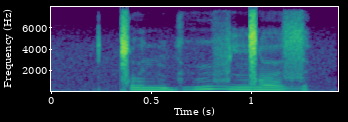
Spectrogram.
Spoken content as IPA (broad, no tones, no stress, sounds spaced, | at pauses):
ǀ ɵ n ɡʱ ʉ v ŋ͡ǀ ɐ z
